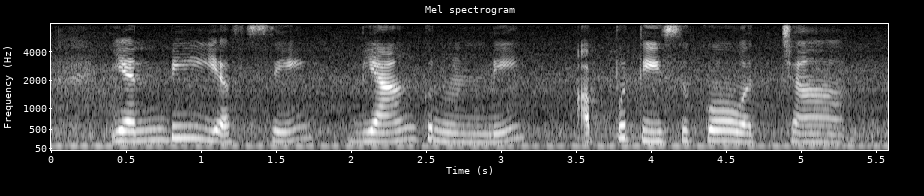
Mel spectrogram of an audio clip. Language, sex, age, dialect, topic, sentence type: Telugu, female, 18-24, Utterandhra, banking, question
